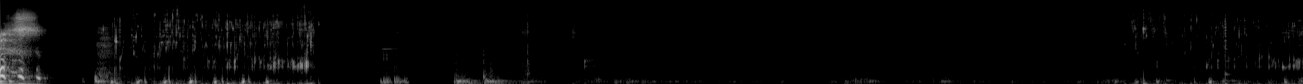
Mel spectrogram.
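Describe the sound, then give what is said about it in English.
Scotch whisky pours into a glass in a burst of gurgling splashes, followed by a few soft drips and clinks, then a brief quieter splash near the end; fairly clear. “I mean, it even just sounds great pouring.”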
